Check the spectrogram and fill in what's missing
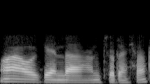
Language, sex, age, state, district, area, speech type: Tamil, male, 18-30, Tamil Nadu, Pudukkottai, rural, conversation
